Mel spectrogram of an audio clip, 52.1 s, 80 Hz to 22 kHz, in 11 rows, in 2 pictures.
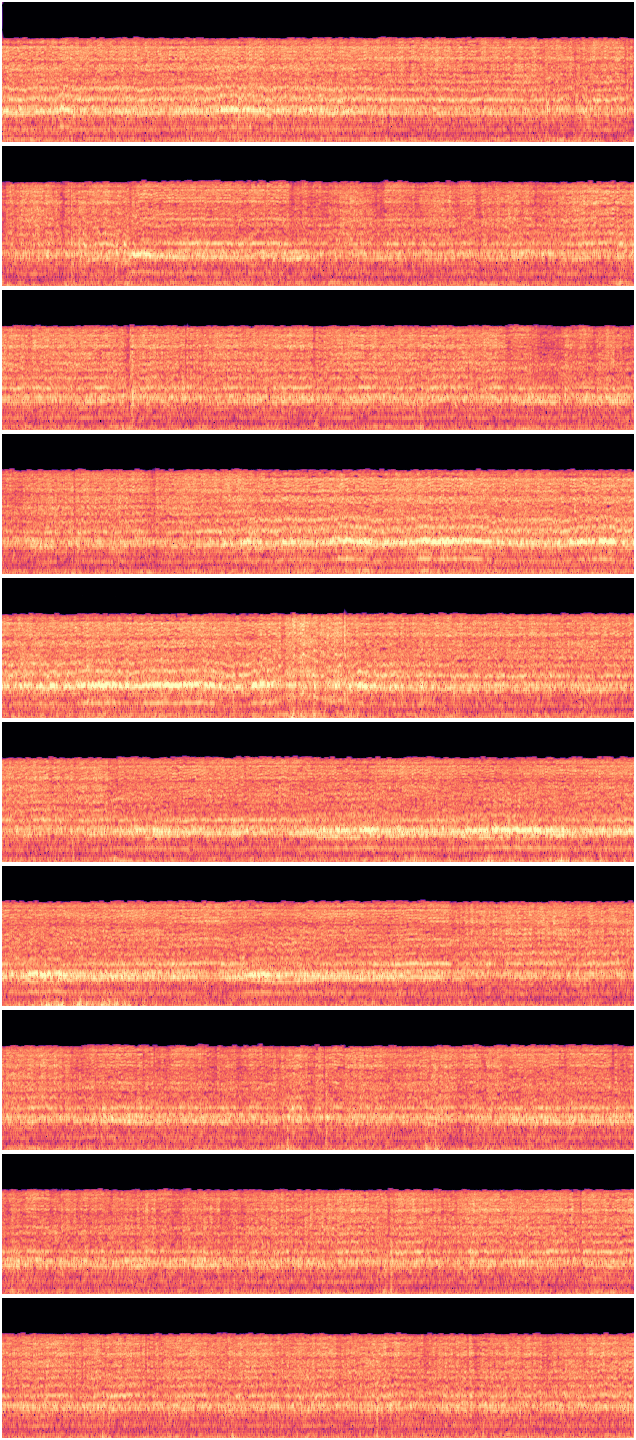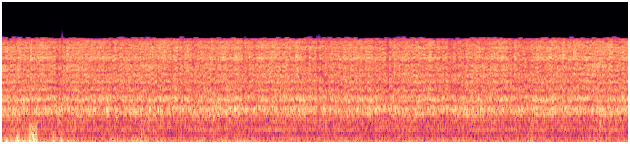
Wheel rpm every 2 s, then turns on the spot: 120, 120, 110, 110, 110, 110, 120, 110, 110, 110, 130, 120, 110, 110, 120, 110, 110, 110, 110, 110, 110, 110, 120, 110, 110, 110.
none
